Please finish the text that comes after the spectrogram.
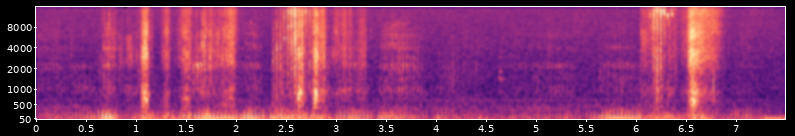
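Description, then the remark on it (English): A cat purrs steadily, a low rumbling drone pulsing with each breath, with a few soft brief clicks or rustles over it and no voices. “Like for me, what is pleasure if not listening to my cat purr?”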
